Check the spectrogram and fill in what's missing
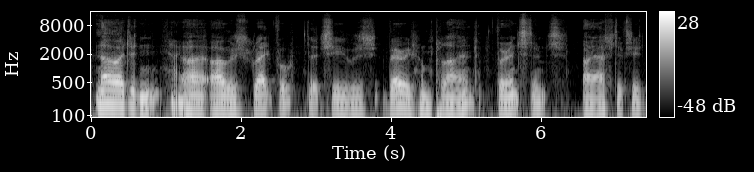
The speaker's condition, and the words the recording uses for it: Tongue cancer surgery. It did leave me with speech problems and swallowing problems, which I still have to a certain extent.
